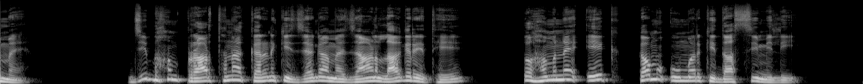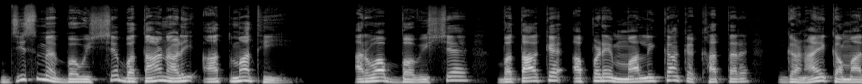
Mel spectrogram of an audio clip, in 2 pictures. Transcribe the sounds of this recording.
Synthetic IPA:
mɛ̰̃ | d͡ʒɪbɦɐmpɾaːɾt̪ʰənakɐɾəɽ̃kid͡ʒɐɡam̤ɛ̃d͡ʒaːɽ̃laːɡɾet̪ʰe | t̪oɦɐmnɛeːkːɐmʊməɾkid̪aːsimɪlḭ | d͡ʒɪsmɛ̃bʱɐʋɪsjɛbɐt̪aːɽ̃aːɭiaːt̪mãt̪ʰi | ɐɾʋabʱɐʋɪsjɛ | bɐt̪aːkɛɐpɽ̃emaːlɪkãkekʰaːt̪ːəɾ | ɡʱɐɽ̃aːekɐmaː

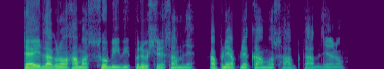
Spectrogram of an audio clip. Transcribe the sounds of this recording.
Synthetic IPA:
t̪ɛːilɐɡɽ̃ɔɦaːmãsoːbibʱipɐɾmeːʃɾɛsaːmnɛ̃ | aːpɽ̃eaːpɽ̃ekaːmõsaːb̚kɪ̥t̪aːbd̪ḛːɽ̃ɔ̰

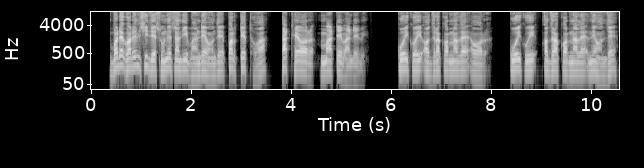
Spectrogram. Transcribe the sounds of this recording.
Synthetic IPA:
bɐɽɛɡʱɔɾɛnĩsɪd̪ɛsʊ̃nɛ̃t͡sãːn̆d̪iɛbʱãːɳɖɛɦɔ̃ːnd̪ɛpɐɾt̪eːt̪ʰɔa | saːʈʰɛɔɾmaːʈebʱã̰ːɳɖɛbʱḭ | koːikoːiʔɔd̪ɾakɔɾnalɛɔːɾ | koːikoːiɔd̪ɾakɔɾnalɛnĩɦɔ̃ːnd̪ɛ

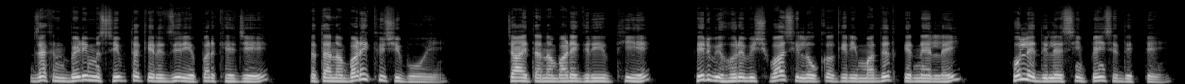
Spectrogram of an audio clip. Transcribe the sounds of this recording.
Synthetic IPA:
d͡ʒɛːkʰənbeːɽimɐsiːb̚t̪ɐkeːɾezɪɾɪjepɐɾkʰed͡ʒe | t̪at̪ɐnãbɐɽekʰʊʃiboːḛ | t͡ʃaːet̪ɐnãbɐɽeɡɐɾiːb̚t̪ʰɪe | pʰɪɾbʱiɦoːɾeʋɪswaːsiloːkak̬eɾimɐd̪əd̪kɐɾneɾeleːi | kʰoːled̪ɪlesĩpɛ̃ːsed̪ɪt̪ːe

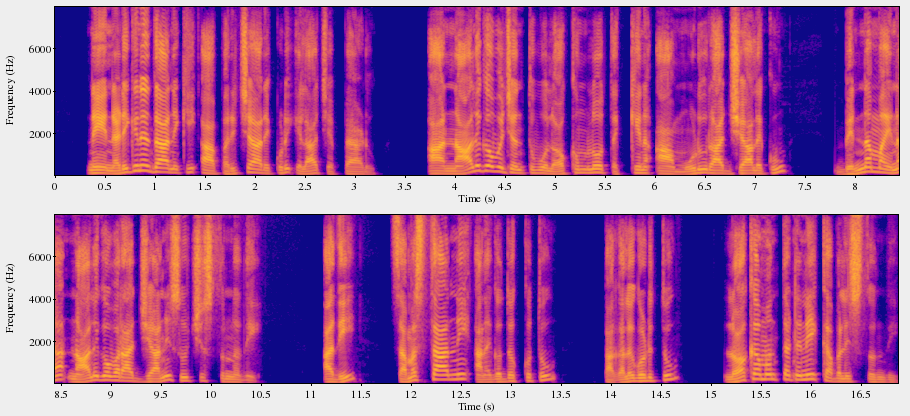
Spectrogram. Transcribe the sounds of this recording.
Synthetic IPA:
neːnɐɽiɡinɐd̪aːnikiʔaːpɐɾit͡ʃaːɾikuɽuʔilaːt͡ʃɛpːaːɽu | aːnaːluɡɔʋɐd͡ʒɐnt̪uʋulɔːkɐmlo̞ːt̪ɐkːinɐʔaːmuːɽuɾaːd͡ʒjaːlɐku | bʱinːɐmɐjnɐnaːluɡɔʋɐɾaːd͡ʒjaːnːisuːt͡ʃist̪unːɐd̪ḭ | ɐd̪i | sɐmɐst̪ʰaːnːiʔɐnɐɡɐd̪okːut̪uː | pɐɡɐlɐɡoɽut̪uː | lɔːkɐmɐnt̪ɐʈiniːkɐbɐlist̪und̪i

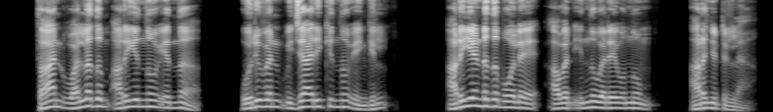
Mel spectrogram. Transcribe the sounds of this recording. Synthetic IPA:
t̪aːnʋɐlːɐðumʔɐ̰rijunːue̞nːɨ̰ | o̞ɾuʋɐnʋit͡ɕaːɾikʲːunːue̞ŋɡil | ɐrije̞ːɳɖɐðɨpo̞ːle̞ɐʋɐninːuʋɐɾe̞o̞nːum | ɐ̰riɲːiʈːilːɐ̰

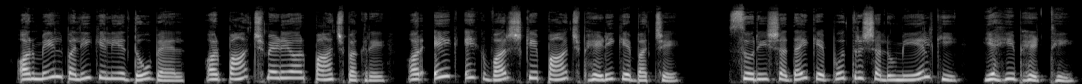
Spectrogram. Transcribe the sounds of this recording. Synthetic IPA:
ɔːɾmeːlbɐlikelied̪oːbɛːl | ɔːɾpãːt͡ʃmeɽeɔːɾpãːt͡ʃbɐkʰɾe | ɔːɾeːkeːkʋɐɾʃkepãːt͡ʃbʱeːɽikebɐtːʃe | suːɾiʃɐd̪əikepʊt̪ɾəʃɐluːmieːlki | jɐɦibʱeːʈ̚t̪ʰiː

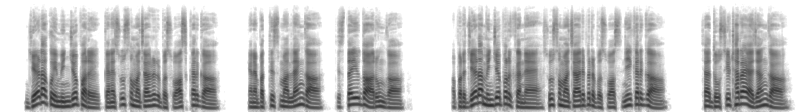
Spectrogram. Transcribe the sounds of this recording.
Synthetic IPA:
d͡ʒeːɽakoːimɪ̃ɲd͡ʒopɐɾkɐnɛsusɐmaːt͡ʃaːɾpɐɾbɐsʊwaːskɐɾɡa | kɐnɛbɐp̚t̪ɪsmãlɛ̃ːŋɡat̪ɪsd̪aiʊd̪ʱːaːɾɦʊ̃ːŋ̆ɡa | ɐpəɾd͡ʒeːɽamɪ̃nd͡ʒopɐɾkɐnɛsusɐmaːt͡ʃaːɾep̬ɐɾbɐswaːsnĩkɐɾɡa | sɛd̪oːsiʈʰɐɾaːjad͡ʒãːŋ̆ɡaː

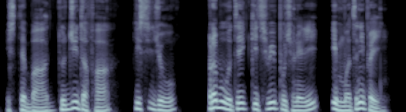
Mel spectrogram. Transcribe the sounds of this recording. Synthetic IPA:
ɪst̪ebaːd̪̚d̪ʊd͡ʒid̪ɐpʰa | kɪsid͡ʒo | pɾɐbut̪ekɪt͡ʃʰbʱipʊt͡ʃʰɽ̃eɾiɪmːət̪nĩpɐḭː

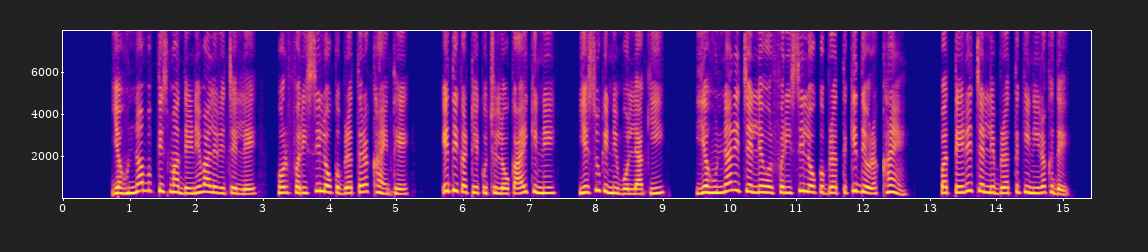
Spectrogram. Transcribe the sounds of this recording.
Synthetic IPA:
jɐɦʊnːabɐp̚t̪ɪsmad̪eːɽ̃eʋaːleɾet͡ʃeːle | ɦoːɾpʰɐɾiːsiloːkbɾət̪ɾɐkʰaːẽt̪ʰe | ɪd̪ikɐʈʰːekʊt͡ʃʰloːkaːikɪne | jiːsukɪneboːljaki | jɐɦʊnːaɾet͡ʃeːleɦoːɾpʰɐɾiːsiloːkbɾət̪kɪd̪ejoɾɐkʰːaːẽ | pɐɾt̪eːɾet͡ʃeːlebɾət̪kɪniɾɐkʰd̪eː

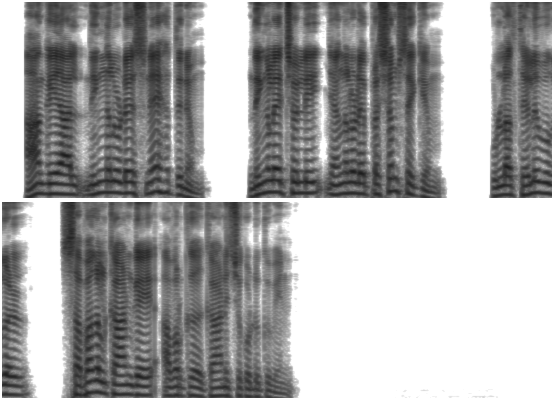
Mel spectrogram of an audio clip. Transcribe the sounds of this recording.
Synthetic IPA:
aːɣɐjaːlniŋːɐɭuɽe̞sne̞ːɦɐt̪̬ːinum | niŋːɐɭe̞t͡ɕːo̞lːiɲɐŋːɐɭuɽe̞prɐɕɐmsɐk̬ʲːum | uɭːɐt̪e̞ɭiʋuɣɐɭ | sɐbʱɐɣɐɭkaːɳɡeʔɐ̰ʋɐrkɨkaːɳit͡ɕːukoɽukːuʋḭn

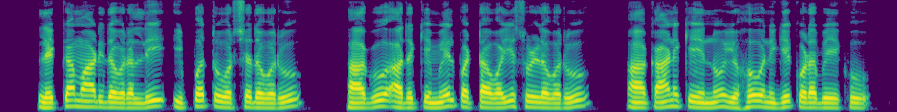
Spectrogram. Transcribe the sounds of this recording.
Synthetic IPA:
lɛkːɐmaːɽid̪ɐʋɐɾɐlːiipːɐt̪ːuʋɐɾʂɐd̪ɐʋɐɾu | ɦaːɡuːɐd̪ɐkːe̞meːlpɐʈːɐʋɐjɐsuɭːɐʋɐɾu | aːkaːɳikɛjɐnːujeɦɔːʋɐniɡe̞kɔɽɐbeːku

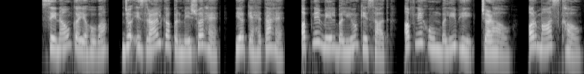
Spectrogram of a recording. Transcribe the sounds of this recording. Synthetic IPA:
seːnaːõkajɐɦoːʋa | d͡ʒoːʔɪs̬ɾaːɪlkapɐɾmeːʃwəɾɦɛ | jɐɦkɛɦt̪aɦɛ | ɐpnemeːlbəlijõkesaːt̪ʰ | ɐpneɦoːmbəlibʱit͡ʃɐɽ̤aːo | ɔːɾmaːskʰaːoː

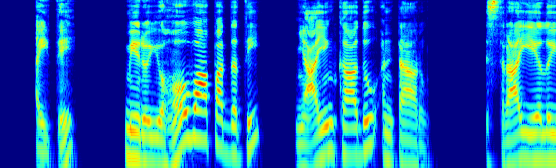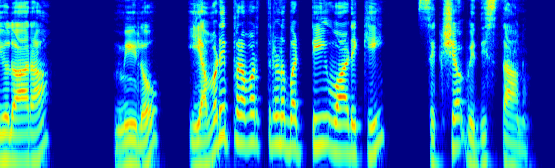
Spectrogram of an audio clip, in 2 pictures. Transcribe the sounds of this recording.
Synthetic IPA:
ɐjit̪e̞ː | miːɾuje̞ɦɔːʋaːpɐd̪ʱːɐt̪i | ɲja̰ːjɐŋkaːd̪uʔɐɳʈaːɾu | iʃɾaːje̞ːlijulaːɾaː | miːlo̞ː | jɛʋɐɽipɾɐʋɐɾt̪ɐnubɐʈːiʋaːɽiki | ʃikʂɐʋid̪ʱist̪aːnu

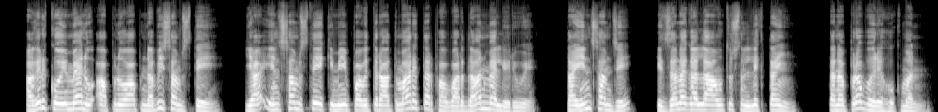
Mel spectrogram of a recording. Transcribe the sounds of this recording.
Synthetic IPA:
ɐɡəɾkoːimɛ̃ːnũʔɐpñoaːpnɐbisɐmd͡ʒt̪e | jaɪnsɐmd͡ʒt̪ekimĩpɐʋɪt̪ɾəaːt̪maɾet̪ɐɾpʰaʋɐɾd̪aːnmɛːliɾʊḛ | t̪aɪnsɐmd͡ʒe | kid͡ʒɛːnãɡɐlːaaːũt̪ʊsnlɪkʰt̪ãːĩ | t̪ɛːnapɾɐbʱuɾeɦʊkmən

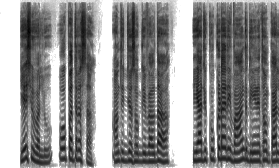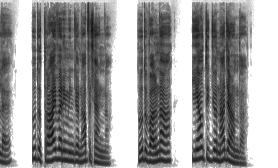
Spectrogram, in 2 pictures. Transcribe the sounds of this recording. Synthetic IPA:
jiːsubɐlːuoːpɐt̪̬ɾəsa | ɐũt̪ɪd͡ʒos̬oːɡibɐld̪a | kiɐd͡ʒkʊkɽaɾibãːŋɡd̪ɪɽ̃ɛt̪ʰɐũpɛːlɛ | t̪ʊd̪t̪ɾaːibɐɾimɪ̃nd͡ʒonap̬ɐt͡ʃʰãːɽna | t̪ʊd̪bɐlɽ̃a | kiɐũt̪ɪd͡ʒonad͡ʒaːɽ̃d̪aː

